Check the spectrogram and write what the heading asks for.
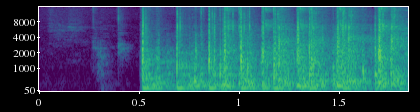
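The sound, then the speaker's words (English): After a brief pause, dice clatter and rattle across a tabletop, rolled to give a novel a recommendation rating, a dense, loud run of rapid knocking taps that continues without letup. “And at the end, we want to uh, make a recommendation and roll the dice.”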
